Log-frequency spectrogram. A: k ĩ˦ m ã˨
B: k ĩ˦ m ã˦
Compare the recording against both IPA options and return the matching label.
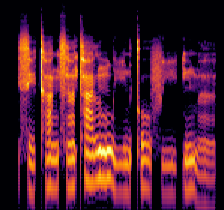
A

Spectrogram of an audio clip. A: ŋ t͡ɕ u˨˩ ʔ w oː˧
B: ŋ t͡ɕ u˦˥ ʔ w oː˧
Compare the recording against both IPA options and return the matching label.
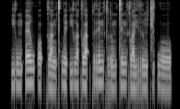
B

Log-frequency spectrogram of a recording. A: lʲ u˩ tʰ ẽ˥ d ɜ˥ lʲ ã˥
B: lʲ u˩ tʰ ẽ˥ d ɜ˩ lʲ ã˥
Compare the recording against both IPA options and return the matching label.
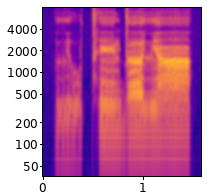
A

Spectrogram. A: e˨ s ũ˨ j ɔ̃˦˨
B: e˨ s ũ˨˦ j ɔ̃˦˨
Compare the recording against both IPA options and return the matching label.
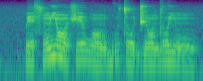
B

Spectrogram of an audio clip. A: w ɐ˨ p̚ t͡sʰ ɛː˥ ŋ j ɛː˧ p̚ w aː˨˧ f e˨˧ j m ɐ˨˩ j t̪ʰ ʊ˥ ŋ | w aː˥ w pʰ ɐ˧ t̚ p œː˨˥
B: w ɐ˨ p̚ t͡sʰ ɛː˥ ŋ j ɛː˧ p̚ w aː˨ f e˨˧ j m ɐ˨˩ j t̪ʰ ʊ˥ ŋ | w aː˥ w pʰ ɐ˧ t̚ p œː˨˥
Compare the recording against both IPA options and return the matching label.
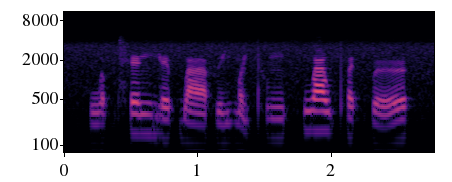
B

